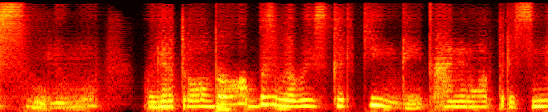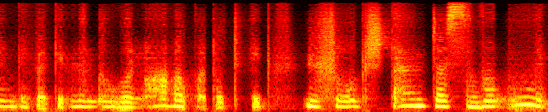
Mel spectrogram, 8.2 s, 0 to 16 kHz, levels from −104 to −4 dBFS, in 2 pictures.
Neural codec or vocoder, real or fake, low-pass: codec, 44.1 kHz, 0.9 kbps, DAC; fake; 14.4 kHz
